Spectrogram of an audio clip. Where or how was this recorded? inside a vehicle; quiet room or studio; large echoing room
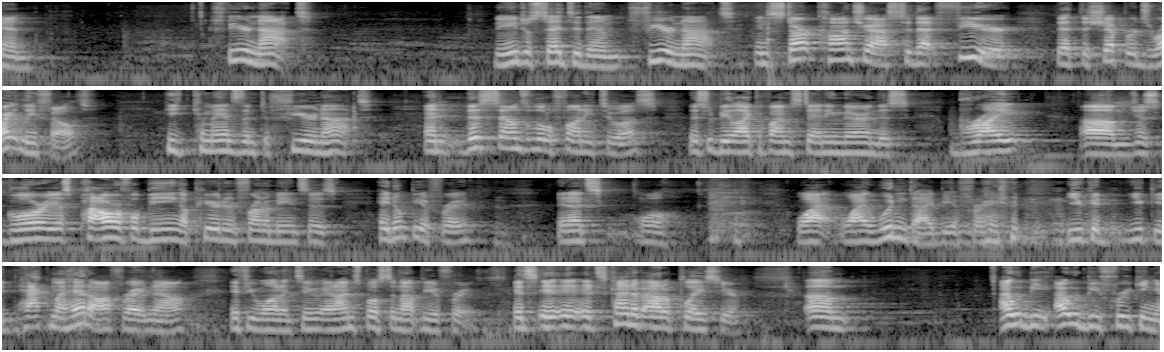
large echoing room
